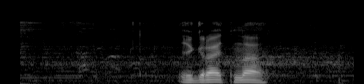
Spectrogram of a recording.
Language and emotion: Russian, neutral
